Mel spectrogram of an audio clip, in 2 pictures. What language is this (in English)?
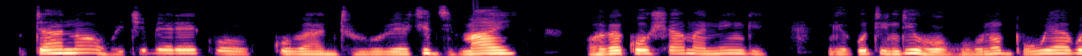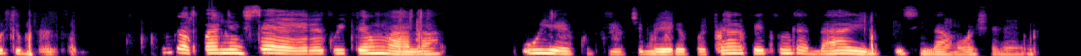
Ndau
